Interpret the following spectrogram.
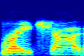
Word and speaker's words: Briteshot: So like Bright Shot, not no GH, just a T.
